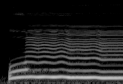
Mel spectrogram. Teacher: Cara bacanya dengung, bunyi M-nya tahan kurang lebih 2 harokat. Ummaha. Ha mad tabi'i karena ada baris fathah tegak di atas huruf H.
